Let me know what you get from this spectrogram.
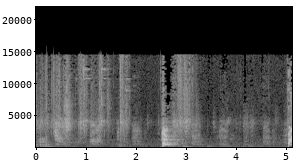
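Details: Siberian huskies at a dinner gathering on August 30, 2022: two sharp, loud barks about two and a half seconds apart, with quieter rustling and murmuring sounds between them.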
